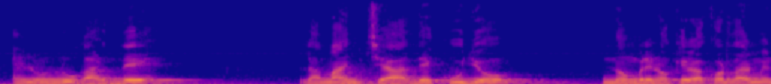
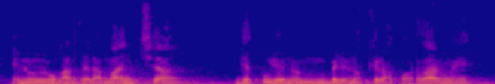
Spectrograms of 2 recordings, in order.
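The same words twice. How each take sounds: First: Pauses break the phrase at unnatural points. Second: The phrase flows with pauses at natural points. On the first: The speaker calls it wrong. "Esta interrupción, este fraseo no tiene sentido" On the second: The speaker calls it right. "es mucho más normal"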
